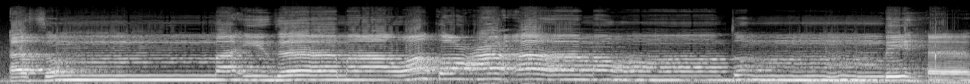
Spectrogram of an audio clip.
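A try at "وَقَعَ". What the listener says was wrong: Ain itu di tengah tenggorokan, enggak masuk ke hidung ya. Waqa'a waqa'a waqa'a a. Bukan a. Waqa'a waqa'a waqa'a idza ma waqa'a, bukan waqa'a. Itu berarti masuk ke hidung, itu yang kurang pas karena makhraj ain di tengah tenggorokan atau wasatul halaq.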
